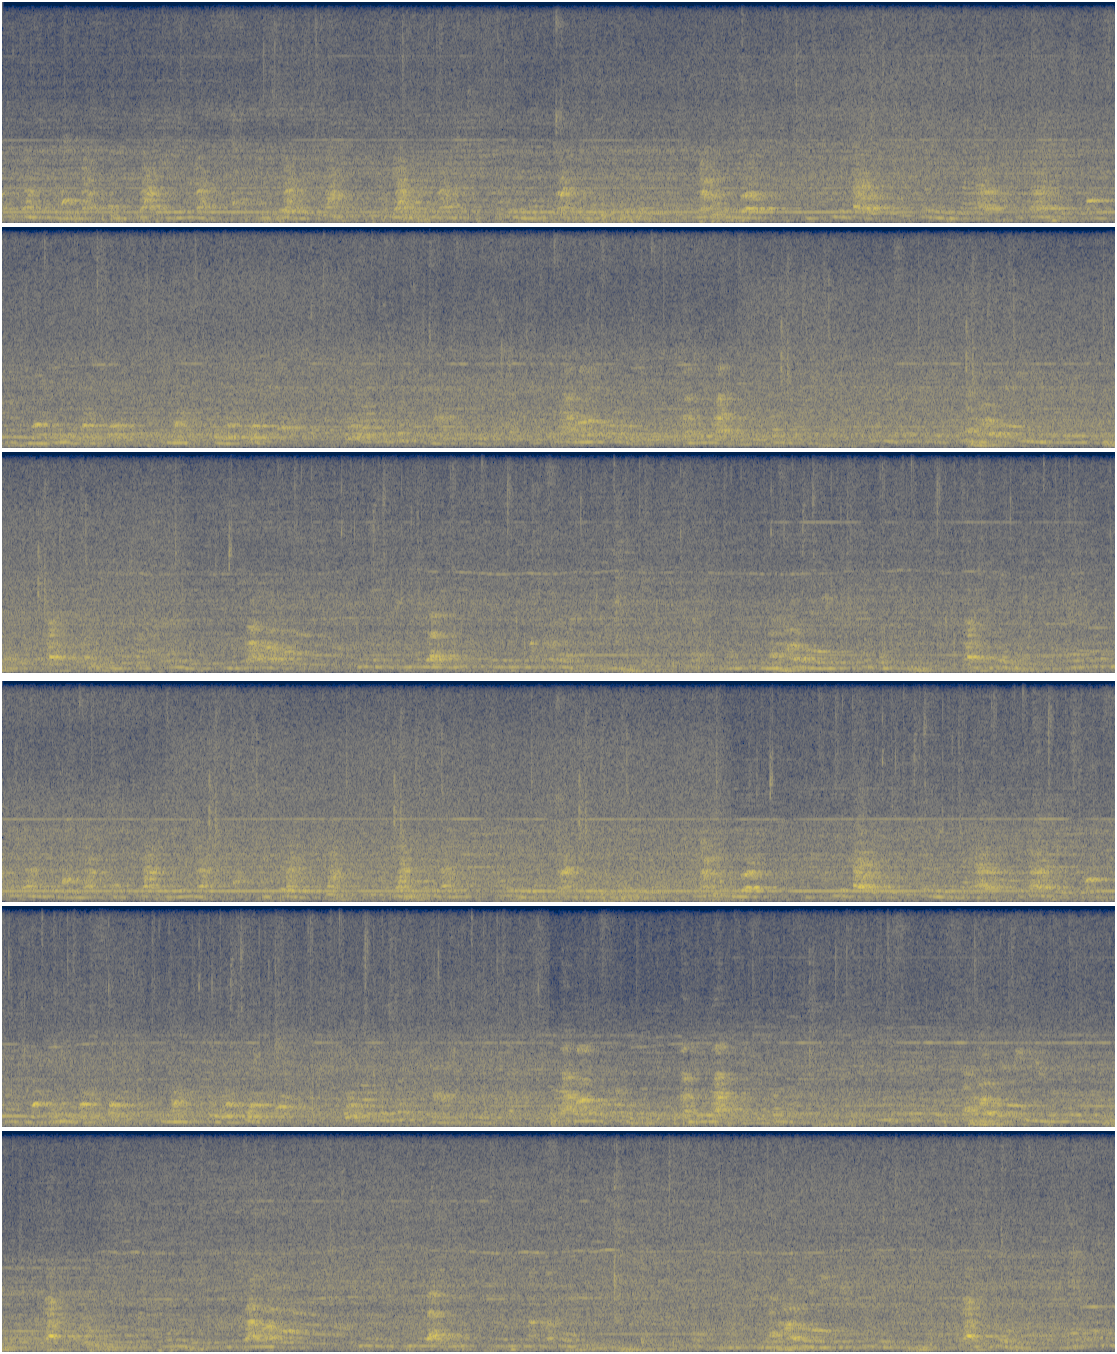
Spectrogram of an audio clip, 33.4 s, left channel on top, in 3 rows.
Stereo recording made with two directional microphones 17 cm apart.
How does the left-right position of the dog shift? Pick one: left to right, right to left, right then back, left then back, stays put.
left to right.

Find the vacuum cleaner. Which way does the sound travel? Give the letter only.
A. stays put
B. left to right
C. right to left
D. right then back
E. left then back
B.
